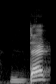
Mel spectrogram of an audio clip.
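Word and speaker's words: debt: मतलब होता है कर्ज आप डेट में भी नाम का फर्ज है यह साइलेंट है ठीक है डोंट नहीं बोलते डेप्ट नहीं बोलते इसमें 20 साल एंटर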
